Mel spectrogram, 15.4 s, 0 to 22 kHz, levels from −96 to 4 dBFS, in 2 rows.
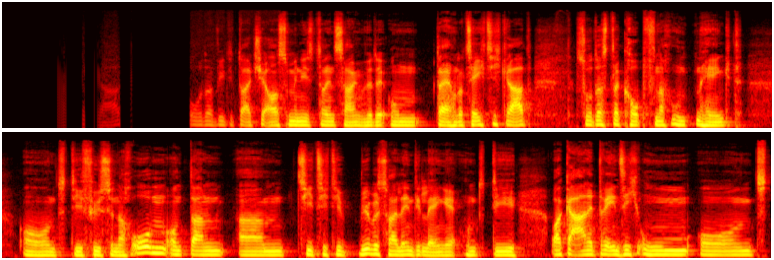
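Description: From 0.0 to 2.81 s, the fade-in shows truncation distortion on a fade. The quiet start turns gritty, worst until 2.34 s. The fade stage kept too few bits, consistent with 9-bit truncation, and used no dither. It clears before "sagen würde um".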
